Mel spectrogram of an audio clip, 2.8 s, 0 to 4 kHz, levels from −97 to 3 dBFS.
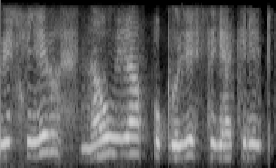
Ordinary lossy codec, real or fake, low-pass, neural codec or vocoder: AAC, 24 kbps; fake; 3.6 kHz; codec, 16 kHz, 1 kbps, FreqCodec, smaller model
